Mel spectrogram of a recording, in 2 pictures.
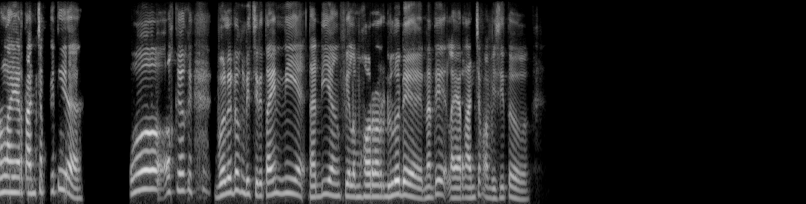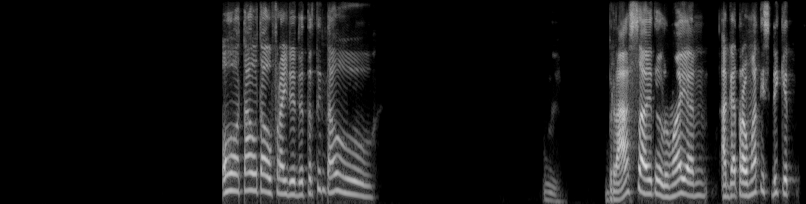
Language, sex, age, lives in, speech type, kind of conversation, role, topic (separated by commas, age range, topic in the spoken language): Indonesian, male, 25-29, Indonesia, conversation, podcast, host, Apa pengalaman paling berkesan yang pernah kamu alami bersama keluarga?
